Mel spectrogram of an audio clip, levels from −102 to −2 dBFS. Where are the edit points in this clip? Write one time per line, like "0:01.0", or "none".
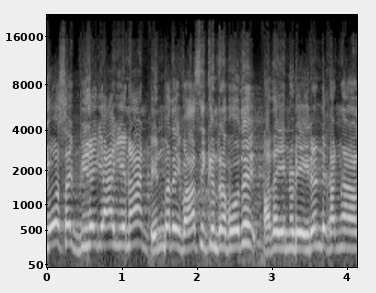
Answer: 0:01.3
0:02.8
